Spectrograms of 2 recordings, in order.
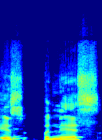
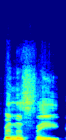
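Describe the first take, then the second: First: It is said as two syllables, 'finesse'. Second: It is said as three syllables, 'finna see'. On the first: The speaker calls it right. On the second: The speaker calls it wrong. "kept saying finna see"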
